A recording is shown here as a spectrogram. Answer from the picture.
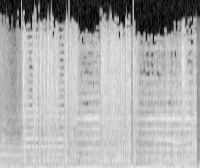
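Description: Great Highland bagpipes playing: steady drones under a chanter melody, growing louder about half a second in.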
